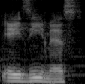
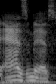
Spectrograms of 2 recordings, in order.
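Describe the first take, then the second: First: The first part is spelled out as letters "A Z". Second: The first part is said as one word, "as". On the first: The speaker calls it wrong. "it just looks like it was like a code name" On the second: The speaker calls it right. "it's pronounced like as mist"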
